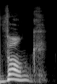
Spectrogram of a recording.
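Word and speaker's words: Vonq: And Vonk is spelled V-O-N-Q.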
